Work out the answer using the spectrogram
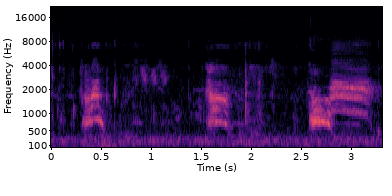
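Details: Three harsh caws from crows squabbling over food come at roughly one-second gaps, the last drawn out and strongest, over a soft rural background hum.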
